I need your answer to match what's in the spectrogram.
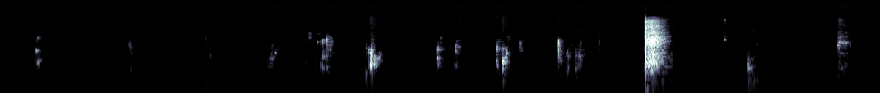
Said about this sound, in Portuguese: Deixe eu tomar uma água. É... Enquanto eu tomo minha água, vocês vão curtindo o vídeo,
